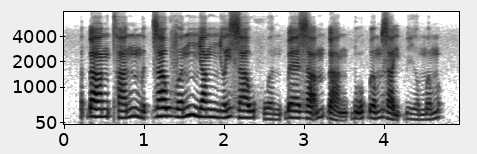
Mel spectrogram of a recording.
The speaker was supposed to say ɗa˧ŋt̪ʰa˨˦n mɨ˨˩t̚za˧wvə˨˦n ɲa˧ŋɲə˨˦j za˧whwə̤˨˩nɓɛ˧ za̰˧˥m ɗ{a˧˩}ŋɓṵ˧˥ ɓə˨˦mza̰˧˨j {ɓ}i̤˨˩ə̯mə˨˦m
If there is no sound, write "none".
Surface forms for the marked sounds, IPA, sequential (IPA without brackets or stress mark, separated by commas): a˧˩, ɓ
